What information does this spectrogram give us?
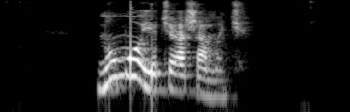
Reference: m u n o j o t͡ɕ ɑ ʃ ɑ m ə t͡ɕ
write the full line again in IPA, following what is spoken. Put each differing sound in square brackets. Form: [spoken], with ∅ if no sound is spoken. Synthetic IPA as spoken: [n] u [m] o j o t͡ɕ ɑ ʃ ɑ m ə t͡ɕ

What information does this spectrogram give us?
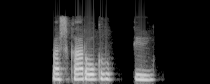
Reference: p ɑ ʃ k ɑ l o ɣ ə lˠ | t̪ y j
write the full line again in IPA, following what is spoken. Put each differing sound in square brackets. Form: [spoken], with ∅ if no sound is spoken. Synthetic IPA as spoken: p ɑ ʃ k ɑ [ɾ] o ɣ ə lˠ | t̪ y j

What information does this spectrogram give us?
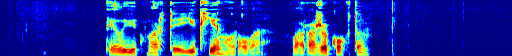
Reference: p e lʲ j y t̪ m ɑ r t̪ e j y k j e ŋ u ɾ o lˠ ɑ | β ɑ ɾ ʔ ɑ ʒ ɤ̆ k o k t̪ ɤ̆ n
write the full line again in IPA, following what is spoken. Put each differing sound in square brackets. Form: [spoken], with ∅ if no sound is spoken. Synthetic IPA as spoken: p e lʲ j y t̪ m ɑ r t̪ e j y k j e ŋ [o] ɾ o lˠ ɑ | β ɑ ɾ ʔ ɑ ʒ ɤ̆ k o k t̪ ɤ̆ n

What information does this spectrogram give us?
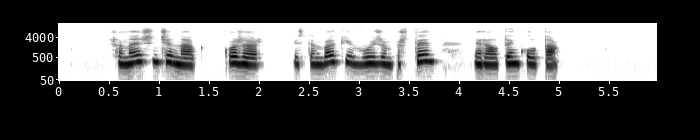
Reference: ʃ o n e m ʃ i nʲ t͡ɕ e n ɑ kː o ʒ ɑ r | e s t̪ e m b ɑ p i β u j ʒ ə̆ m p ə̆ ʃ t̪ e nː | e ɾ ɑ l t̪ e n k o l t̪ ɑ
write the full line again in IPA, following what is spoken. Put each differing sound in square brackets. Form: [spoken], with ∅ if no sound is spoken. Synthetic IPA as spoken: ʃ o n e [n] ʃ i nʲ t͡ɕ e n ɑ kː o ʒ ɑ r | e s t̪ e m b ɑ [k] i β u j ʒ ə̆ m p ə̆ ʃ t̪ e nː | e ɾ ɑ l t̪ e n k o l t̪ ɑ

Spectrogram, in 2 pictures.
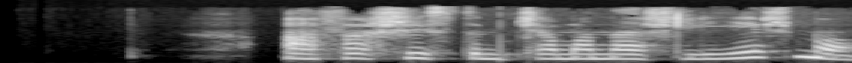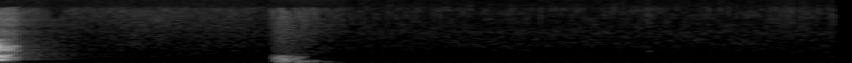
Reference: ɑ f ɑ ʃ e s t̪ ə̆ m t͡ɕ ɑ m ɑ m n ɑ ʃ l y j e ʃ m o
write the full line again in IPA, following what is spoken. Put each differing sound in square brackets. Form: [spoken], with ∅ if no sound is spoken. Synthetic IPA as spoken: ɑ f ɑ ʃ [i] s t̪ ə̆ m t͡ɕ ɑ m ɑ [∅] n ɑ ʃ l [i] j e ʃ m o

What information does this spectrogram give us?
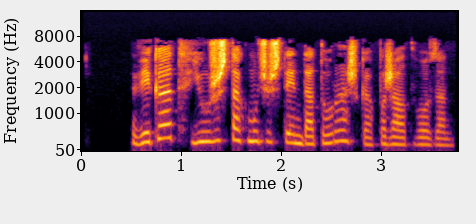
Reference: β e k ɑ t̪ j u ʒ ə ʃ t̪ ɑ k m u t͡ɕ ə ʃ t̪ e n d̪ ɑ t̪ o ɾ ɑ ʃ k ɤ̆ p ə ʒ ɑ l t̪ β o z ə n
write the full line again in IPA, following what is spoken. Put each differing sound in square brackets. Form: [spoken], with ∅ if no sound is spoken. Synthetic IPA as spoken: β e k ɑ t̪ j u ʒ ə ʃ t̪ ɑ k m u t͡ɕ ə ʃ t̪ e n d̪ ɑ t̪ o ɾ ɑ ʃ k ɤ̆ p ə ʒ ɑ l t̪ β o z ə n

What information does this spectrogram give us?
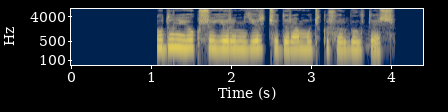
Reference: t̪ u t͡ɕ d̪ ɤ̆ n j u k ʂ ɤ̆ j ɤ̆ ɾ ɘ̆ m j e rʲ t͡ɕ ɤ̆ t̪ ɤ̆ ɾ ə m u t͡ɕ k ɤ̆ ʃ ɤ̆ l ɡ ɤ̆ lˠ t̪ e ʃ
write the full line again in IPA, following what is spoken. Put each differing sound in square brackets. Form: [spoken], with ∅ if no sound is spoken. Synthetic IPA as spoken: t̪ u [∅] d̪ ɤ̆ n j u k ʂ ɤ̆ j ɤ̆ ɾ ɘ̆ m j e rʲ t͡ɕ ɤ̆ [d̪] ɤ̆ ɾ [ɑ] m u t͡ɕ k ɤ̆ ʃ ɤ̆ [r] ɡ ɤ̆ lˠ t̪ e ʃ

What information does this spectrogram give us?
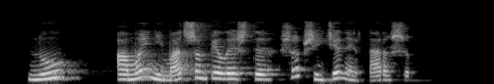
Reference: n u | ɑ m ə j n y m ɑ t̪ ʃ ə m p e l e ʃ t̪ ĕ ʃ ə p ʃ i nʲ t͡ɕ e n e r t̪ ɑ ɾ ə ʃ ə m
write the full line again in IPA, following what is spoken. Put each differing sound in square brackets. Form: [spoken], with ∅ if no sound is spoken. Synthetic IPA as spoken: n u | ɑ m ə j n [i] m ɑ t̪ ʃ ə m p e l e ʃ t̪ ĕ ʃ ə p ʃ i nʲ t͡ɕ e n e r t̪ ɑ ɾ ə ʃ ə m

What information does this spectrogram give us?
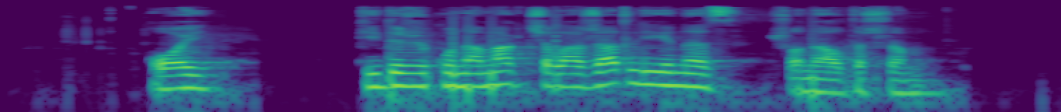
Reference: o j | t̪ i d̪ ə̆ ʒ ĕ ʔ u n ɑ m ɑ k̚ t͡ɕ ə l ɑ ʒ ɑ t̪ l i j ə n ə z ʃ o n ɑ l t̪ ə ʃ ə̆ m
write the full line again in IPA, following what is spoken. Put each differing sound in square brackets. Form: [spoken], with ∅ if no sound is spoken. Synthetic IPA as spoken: o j | t̪ i d̪ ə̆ ʒ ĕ [k] u n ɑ m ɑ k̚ t͡ɕ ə l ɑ ʒ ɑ t̪ l i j ə n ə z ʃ o n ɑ l t̪ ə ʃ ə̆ m

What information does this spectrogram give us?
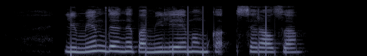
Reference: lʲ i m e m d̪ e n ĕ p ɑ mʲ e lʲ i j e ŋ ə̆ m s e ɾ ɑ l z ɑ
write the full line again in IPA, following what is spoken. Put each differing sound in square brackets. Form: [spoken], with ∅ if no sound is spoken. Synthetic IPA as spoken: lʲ [y] m e m d̪ e n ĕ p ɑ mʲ [i] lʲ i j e [m] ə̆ m s e ɾ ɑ l z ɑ

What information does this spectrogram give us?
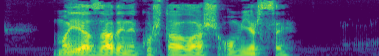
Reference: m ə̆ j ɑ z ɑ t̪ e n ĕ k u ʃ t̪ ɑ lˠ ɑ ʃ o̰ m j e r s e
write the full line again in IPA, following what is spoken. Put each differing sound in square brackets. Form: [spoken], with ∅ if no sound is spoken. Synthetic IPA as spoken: m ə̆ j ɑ z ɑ [d̪] e n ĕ k u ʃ t̪ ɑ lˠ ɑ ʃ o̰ m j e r s e

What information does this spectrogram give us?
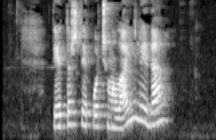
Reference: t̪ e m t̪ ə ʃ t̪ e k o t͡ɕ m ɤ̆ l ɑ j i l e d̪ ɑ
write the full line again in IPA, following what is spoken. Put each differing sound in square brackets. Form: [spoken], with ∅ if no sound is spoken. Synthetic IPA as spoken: t̪ e [∅] t̪ ə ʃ t̪ e k o t͡ɕ m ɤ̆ l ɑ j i l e d̪ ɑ

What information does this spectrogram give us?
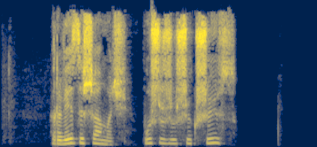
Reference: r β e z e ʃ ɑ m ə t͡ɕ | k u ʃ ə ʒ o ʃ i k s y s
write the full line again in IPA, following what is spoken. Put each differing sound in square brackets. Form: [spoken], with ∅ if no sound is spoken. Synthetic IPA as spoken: r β e z e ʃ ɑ m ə t͡ɕ | [p] u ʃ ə ʒ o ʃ [y] k [ʃ] y s

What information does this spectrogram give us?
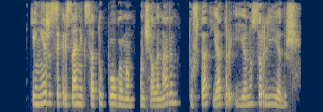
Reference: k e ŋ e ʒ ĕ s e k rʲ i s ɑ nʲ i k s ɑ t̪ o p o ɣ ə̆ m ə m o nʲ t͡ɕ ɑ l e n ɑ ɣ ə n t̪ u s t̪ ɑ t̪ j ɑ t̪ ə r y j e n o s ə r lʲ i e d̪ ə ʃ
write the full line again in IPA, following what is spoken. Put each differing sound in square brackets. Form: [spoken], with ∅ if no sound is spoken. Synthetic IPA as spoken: k e ŋ e ʒ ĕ s e k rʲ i s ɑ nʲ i k s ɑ t̪ [u] p o ɣ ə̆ m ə m o nʲ t͡ɕ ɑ l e n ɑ ɣ ə n t̪ u [ʃ] t̪ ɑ t̪ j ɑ t̪ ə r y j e n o s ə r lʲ i e d̪ ə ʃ

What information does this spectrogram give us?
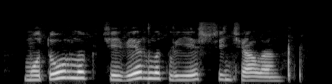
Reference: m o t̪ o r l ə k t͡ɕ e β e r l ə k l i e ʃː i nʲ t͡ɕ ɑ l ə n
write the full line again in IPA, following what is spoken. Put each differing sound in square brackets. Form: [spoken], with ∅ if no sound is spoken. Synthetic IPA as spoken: m o t̪ o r l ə k t͡ɕ e β e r l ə k l i e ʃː i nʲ t͡ɕ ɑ l [ɑ] n

